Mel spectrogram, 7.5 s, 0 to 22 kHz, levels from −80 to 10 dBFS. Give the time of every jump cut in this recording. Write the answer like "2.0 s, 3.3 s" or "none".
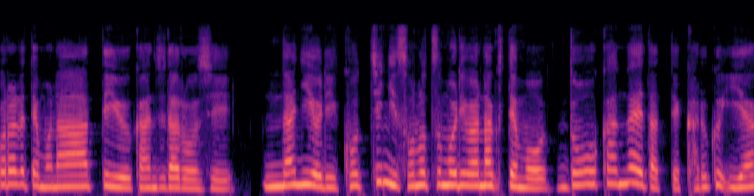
none

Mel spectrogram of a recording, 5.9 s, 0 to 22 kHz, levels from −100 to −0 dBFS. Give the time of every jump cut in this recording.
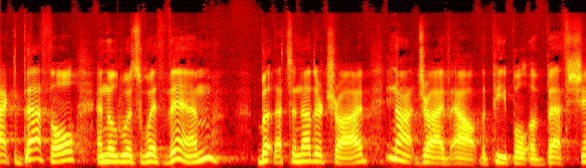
1.2 s, 2.7 s, 3.9 s

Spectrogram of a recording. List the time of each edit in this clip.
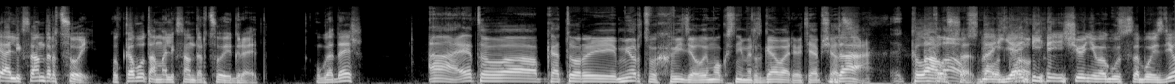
1.0 s, 5.4 s, 9.8 s

